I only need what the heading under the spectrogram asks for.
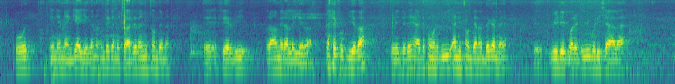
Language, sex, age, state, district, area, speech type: Dogri, male, 18-30, Jammu and Kashmir, Kathua, rural, spontaneous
